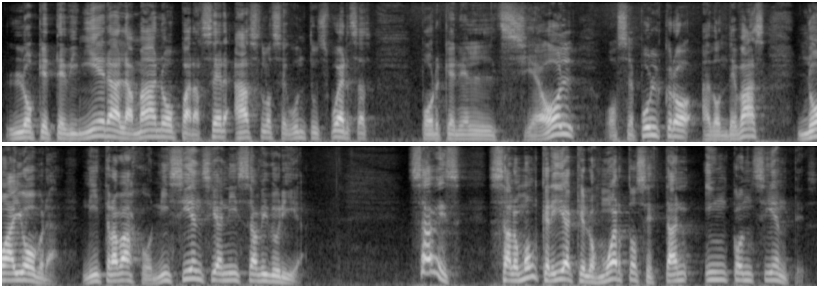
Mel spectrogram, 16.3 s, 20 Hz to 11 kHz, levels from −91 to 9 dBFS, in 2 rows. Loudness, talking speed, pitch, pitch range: -17 LUFS, 145 wpm, 135 Hz, 100-165 Hz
